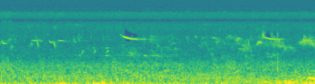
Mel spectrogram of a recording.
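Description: Faint bird chirps and short down-sweeping calls over a low steady rumble, two calls standing out about two seconds in and near the end.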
